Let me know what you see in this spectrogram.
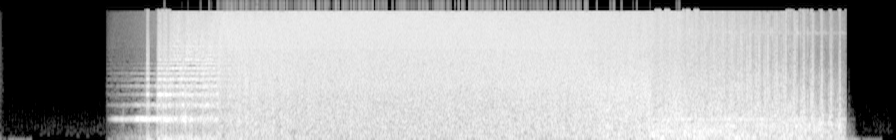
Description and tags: cd-noise
digital noise obtained from a badly burned audio cd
